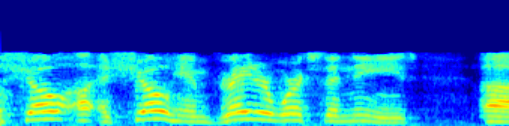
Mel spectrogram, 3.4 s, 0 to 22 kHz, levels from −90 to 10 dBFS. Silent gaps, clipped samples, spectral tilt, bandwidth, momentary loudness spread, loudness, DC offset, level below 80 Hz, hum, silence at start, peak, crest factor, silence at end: none; under 0.1%; -9.5 dB/octave; 4.1 kHz; 8 LU; -26 LUFS; under 0.1%; -60 dBFS; none; 0 s; -10 dBFS; 16 dB; 0 s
